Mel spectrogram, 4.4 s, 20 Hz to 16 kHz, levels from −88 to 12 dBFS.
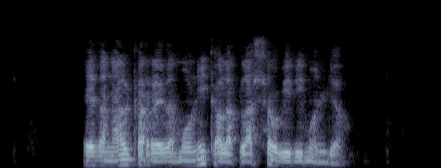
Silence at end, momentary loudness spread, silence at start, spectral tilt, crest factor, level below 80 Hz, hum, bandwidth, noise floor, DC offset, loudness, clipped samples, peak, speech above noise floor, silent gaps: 1 s; 7 LU; 0.85 s; -7.5 dB/octave; 16 dB; -70 dBFS; none; 7 kHz; -90 dBFS; under 0.1%; -25 LUFS; under 0.1%; -10 dBFS; 66 dB; none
